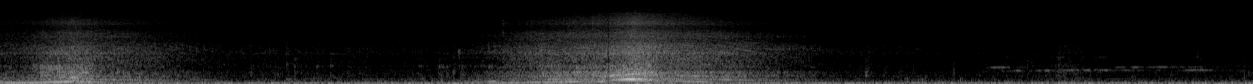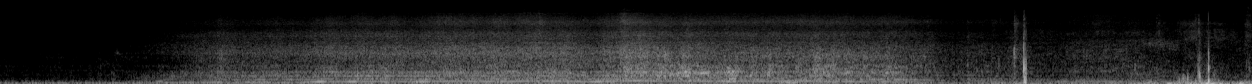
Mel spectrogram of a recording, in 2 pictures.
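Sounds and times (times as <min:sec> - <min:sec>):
vehicle engine pulling uphill: 0:00.0 - 0:25.0.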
